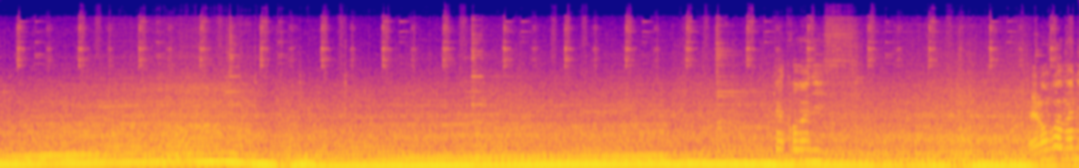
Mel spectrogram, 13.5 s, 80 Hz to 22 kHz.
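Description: A Morris 1300 GT sedan running a Cooper S engine revs loud and close, a sustained droning note that climbs, dips and holds steady at high rpm, with faint talk over it.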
